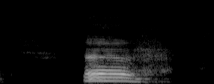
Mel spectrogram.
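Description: A man's drawn-out hesitation sound, a voiced 'uhh' of under a second that falls slightly in pitch, after a faint breath in.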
